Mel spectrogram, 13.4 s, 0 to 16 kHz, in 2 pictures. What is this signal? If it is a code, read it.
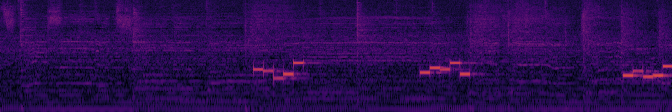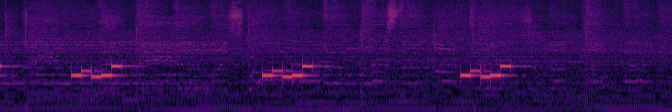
Five-tone selective call (CCIR), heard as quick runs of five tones, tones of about 100 ms, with room echo. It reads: 76144 58774 36239 36239 36239 36239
